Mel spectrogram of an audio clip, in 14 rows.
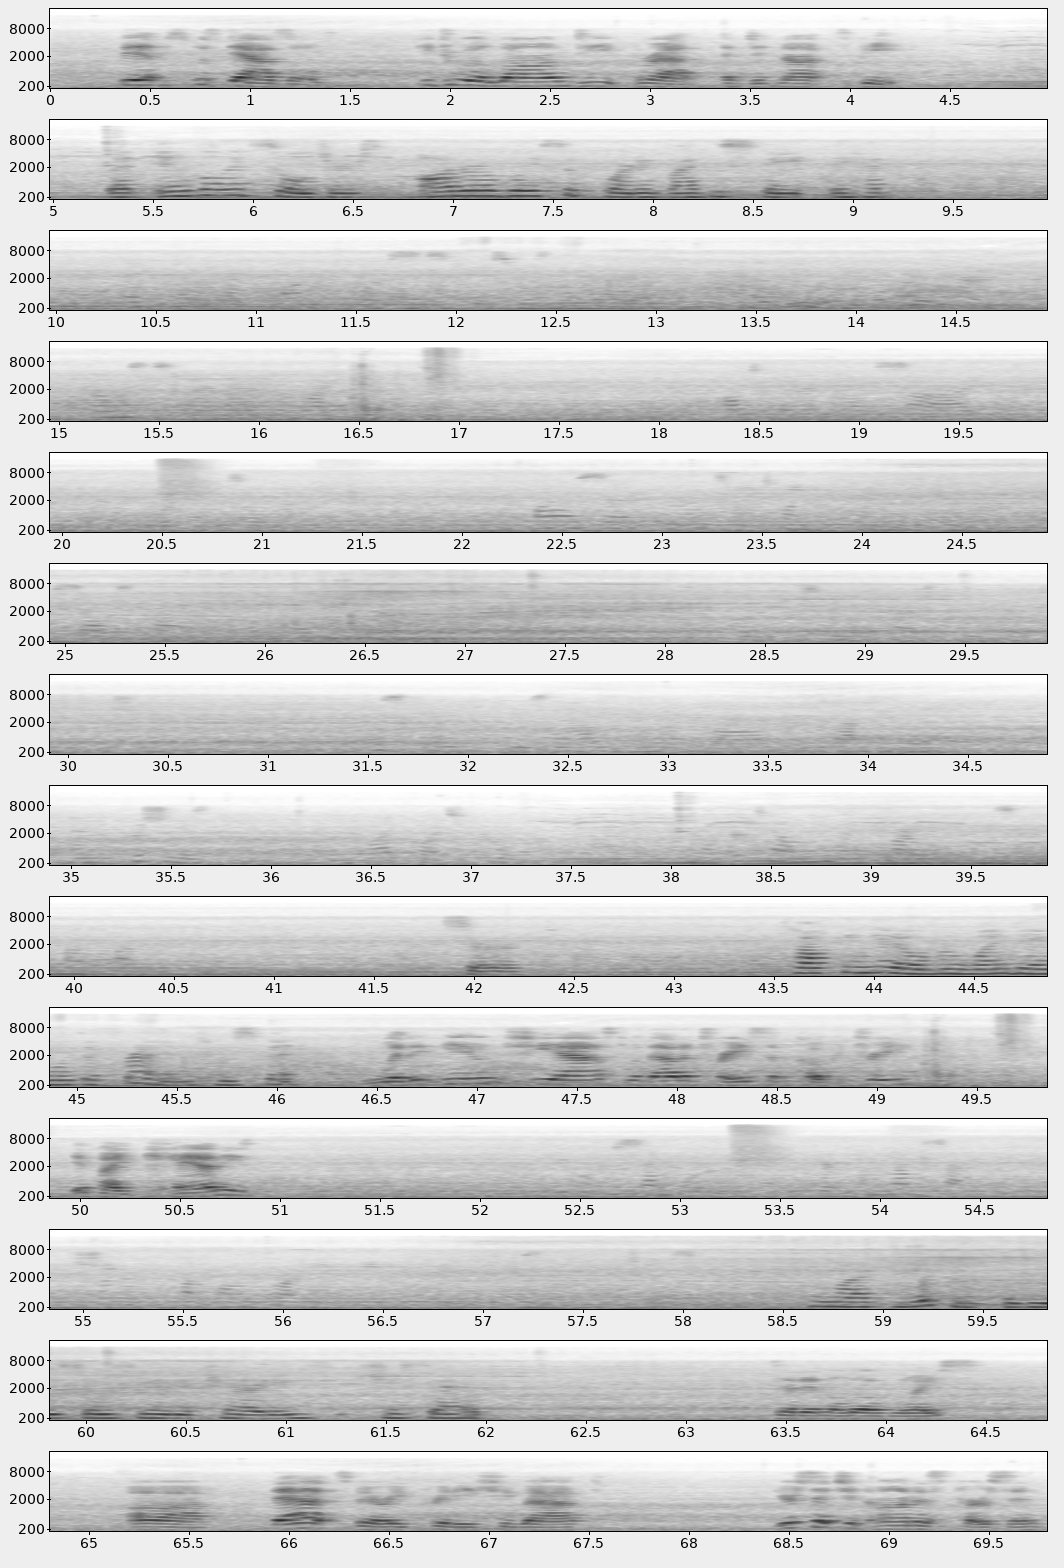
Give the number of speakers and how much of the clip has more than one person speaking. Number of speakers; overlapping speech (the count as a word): three, no overlap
